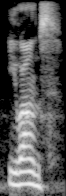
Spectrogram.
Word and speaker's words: Evans: ठीक, बोलते हैं तुमने इनवास बोला था तो इनवास नाम है, तो बोलते हैं कि इवांस, सॉरी इनवास बोल रहे हैं हम, इवांस प्रोनाउंसिएशन में ध्यान दीजिएगा, इवांस।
